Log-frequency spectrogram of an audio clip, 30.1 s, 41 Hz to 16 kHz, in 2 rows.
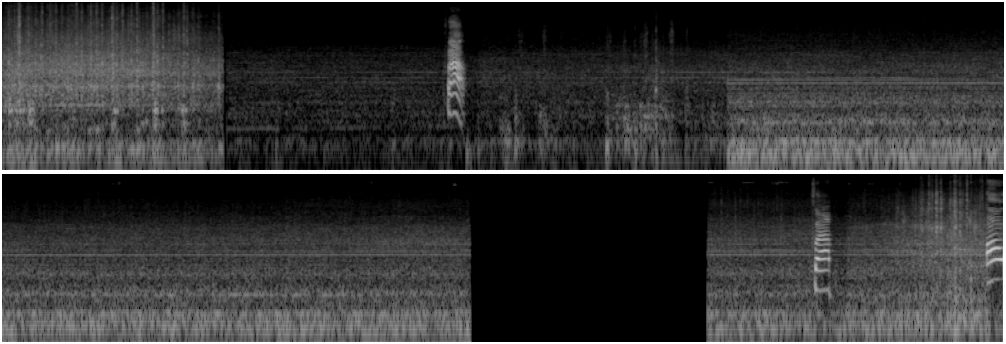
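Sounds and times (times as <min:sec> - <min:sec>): model train motor whine: 0:25.7 - 0:30.0.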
